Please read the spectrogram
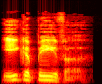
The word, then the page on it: eager beaver: British English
